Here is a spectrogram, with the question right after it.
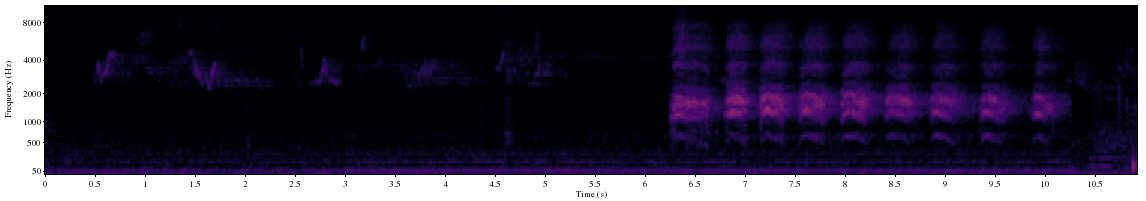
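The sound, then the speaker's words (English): A family group of crows or jays on a trail calls a rapid, steady series of about nine harsh, raspy, loud caws, after a stretch of faint birdsong. “Of course, crows, ravens, blue jays, gray jays, they're all closely related.”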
